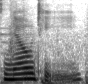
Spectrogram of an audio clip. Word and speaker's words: naughty: Naughty, naughty 是指很顽皮的，很调皮的。She was naughty. 那这个 naughty 要注意呢，n 发 n 的音，au 发 o 的音。GH 不发音，然后 TY 发 T 的音，所以 She was naughty, 很调皮。She liked to do something naughty every day.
